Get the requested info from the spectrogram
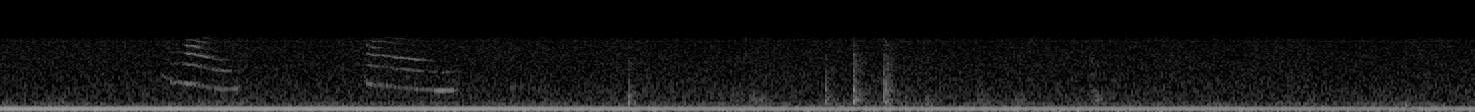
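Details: A female Russian Blue kitten playing on her cat tree with a springy toy on elastic gives two thin, high meows that slide downward, followed by soft knocks.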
